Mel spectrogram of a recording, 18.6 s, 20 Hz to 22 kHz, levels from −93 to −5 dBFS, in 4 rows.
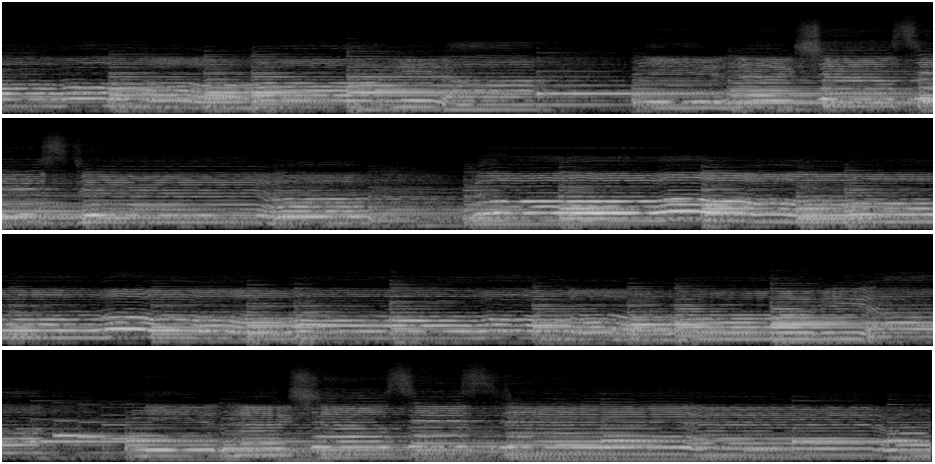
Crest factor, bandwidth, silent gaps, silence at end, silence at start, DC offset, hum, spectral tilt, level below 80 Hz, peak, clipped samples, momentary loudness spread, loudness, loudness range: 18 dB; 11 kHz; none; 0 s; 0 s; under 0.1%; none; -6.5 dB/octave; -72 dBFS; -16 dBFS; under 0.1%; 9 LU; -35 LUFS; 6 LU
